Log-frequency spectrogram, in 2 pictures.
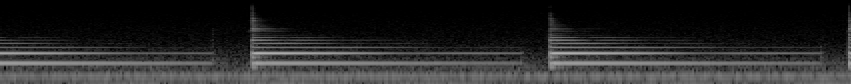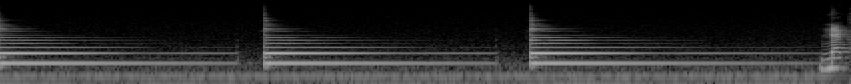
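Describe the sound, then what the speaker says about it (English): A ukulele's C string is plucked six times in tune, each pluck ringing out clearly and decaying slowly before the next, spaced roughly three seconds apart at moderate volume with no talking. "Now repeat the process with your next string. This one is the C string. Go ahead and make it sound like mine."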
